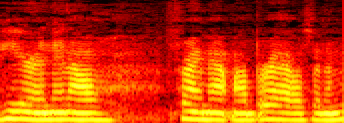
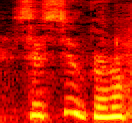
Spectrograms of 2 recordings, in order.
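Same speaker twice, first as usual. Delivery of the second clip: soft command to dog; 4 semitones higher, 7 dB quieter, slower than usual. Real, not acted. Soothing the dog quietly.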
